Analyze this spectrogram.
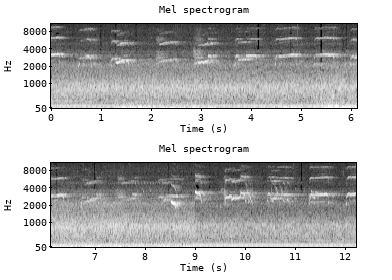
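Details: Ospreys at a contested nest by the boathouse on Hog Island, Maine, where several birds are competing for the site during an altercation. Many short, high, downslurred chirps repeat in uneven bursts over a steady low hum.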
